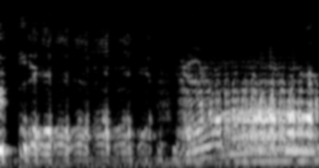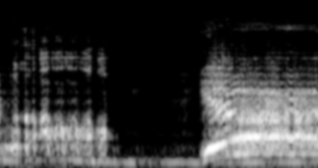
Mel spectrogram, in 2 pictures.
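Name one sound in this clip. A man speaks with animation close by, his voice sometimes rising into a drawn-out, chanting cry.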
